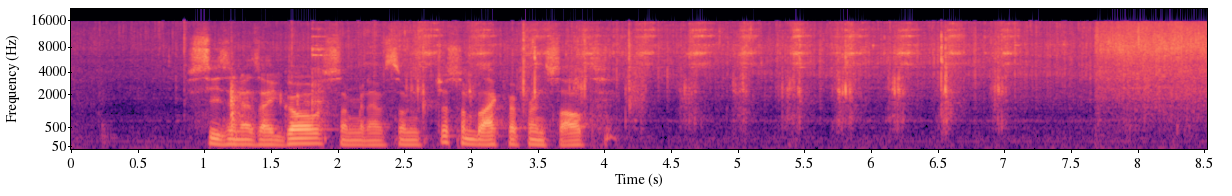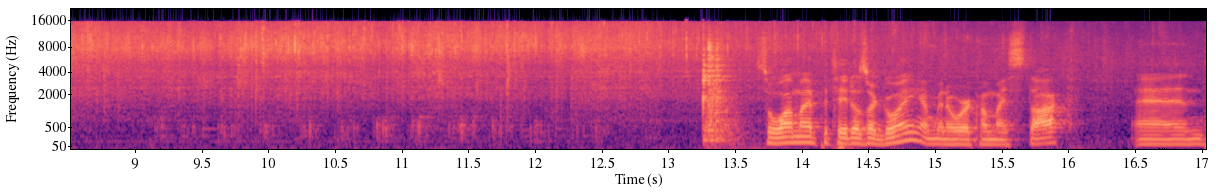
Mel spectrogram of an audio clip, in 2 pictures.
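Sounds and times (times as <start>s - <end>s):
potatoes sizzling in oil: 0.0s - 17.0s
grinder clicking: 2.5s - 7.2s.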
